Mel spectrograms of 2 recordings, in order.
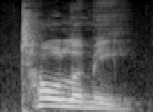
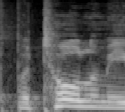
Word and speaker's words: Ptolemy: lysimachus Seleucus which and ptolemy says patola me but the P is silent don't know why is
